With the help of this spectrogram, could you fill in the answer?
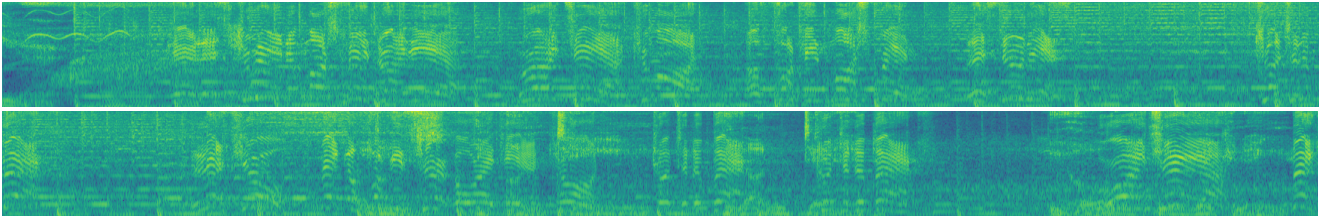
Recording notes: Event at AFAS Live in Amsterdam on December 2nd, 2017. Live at Creed of Chaos.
